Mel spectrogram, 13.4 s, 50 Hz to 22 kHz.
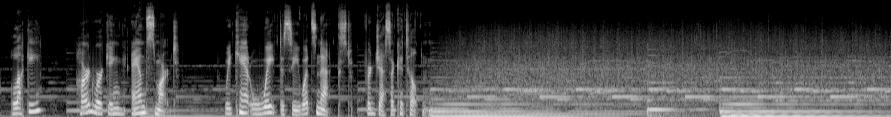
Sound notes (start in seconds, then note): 6.6 audience cheering; 6.7 hopeful music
